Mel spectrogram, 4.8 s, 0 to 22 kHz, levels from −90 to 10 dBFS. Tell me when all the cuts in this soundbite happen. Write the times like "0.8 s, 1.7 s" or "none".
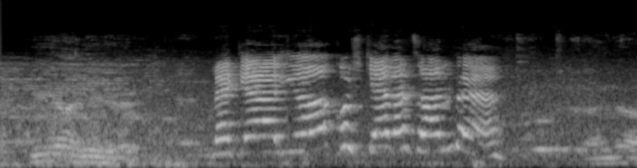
1.5 s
